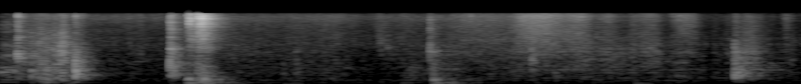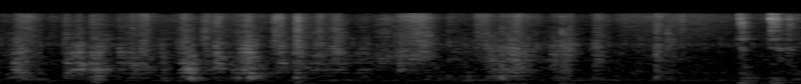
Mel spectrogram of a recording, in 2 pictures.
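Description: Thermal wall liner paper rustling and rubbing against the wall as it is pressed and smoothed on by hand. A single sharp snap about a second in is the loudest sound, with a lighter knock a little before four seconds.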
